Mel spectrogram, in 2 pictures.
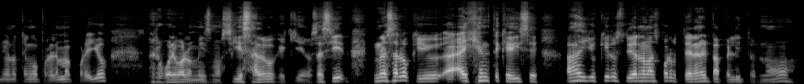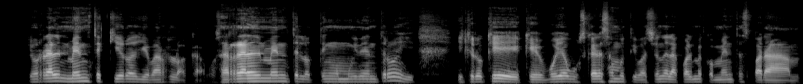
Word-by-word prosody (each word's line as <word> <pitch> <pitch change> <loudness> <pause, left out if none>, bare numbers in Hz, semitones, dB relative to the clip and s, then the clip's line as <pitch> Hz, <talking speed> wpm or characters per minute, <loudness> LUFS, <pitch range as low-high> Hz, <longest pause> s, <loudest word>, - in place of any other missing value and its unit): yo 115 0 -12
no 120 - -13
tengo 120 0 -11
problema 115 +2 -9
por 105 - -16
ello, 160 +9 -4 0.4
pero - - -9
vuelvo 115 0 0
a - - +3
lo 115 - -3
mismo, 100 -1 -8
si 125 - 0
es 120 -2 +9
algo 120 +2 0
que 105 - -11
quiero, 105 0 -11
o - - -17
sea, - - 0
sí. - - +5 0.3
No 165 +4 +3
es 170 - +7
algo 185 +1 +2
que 135 - -1
yo 140 - -1
ha - - +6
hay - - +8
gente 175 +2 0
que 145 - +2
dice: 140 -1 +3 0.2
"Ay, 170 +4 +1
yo 170 0 -5
quiero 180 - -4
estudiar 160 -2 +3
nada 160 0 +2
más 160 - -6
para 160 -1 -5
obtener 125 -3 +3
el 150 - 0
papelito", 115 -1 -6
no. 120 +8 -14 0.3
Yo 125 +1 -9
realmente 145 +1 +2
quiero 135 -1 -4
llevarlo 115 -1 -8
a - - -29
cabo. - - -19
O - - -25
sea, 110 - -1
realmente 145 +1 +5
lo 120 - -10
tengo 130 0 -10
muy 125 0 -10
dentro, 125 +8 -7
y 115 -9 -13 0.4
y - - -12
creo 130 - -4
que 135 -5 +2
que 115 - -1
voy 120 +4 -4
a - - -1
buscar 130 0 -3
esa 135 - -3
motivación 125 -2 -8
de - - -3
la 115 - -3
cual 120 +1 -7
me 125 0 -11
comentas 115 +2 -11
para 100 -3 -1
125 Hz, 260 wpm, -24 LUFS, 115-145 Hz, 0.4 s, es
